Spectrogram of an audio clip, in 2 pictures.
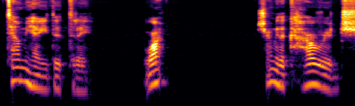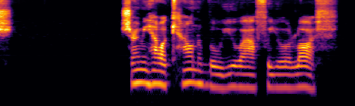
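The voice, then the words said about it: Speaks with a Māori accent. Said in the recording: “because I've got a fucking Māori accent”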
